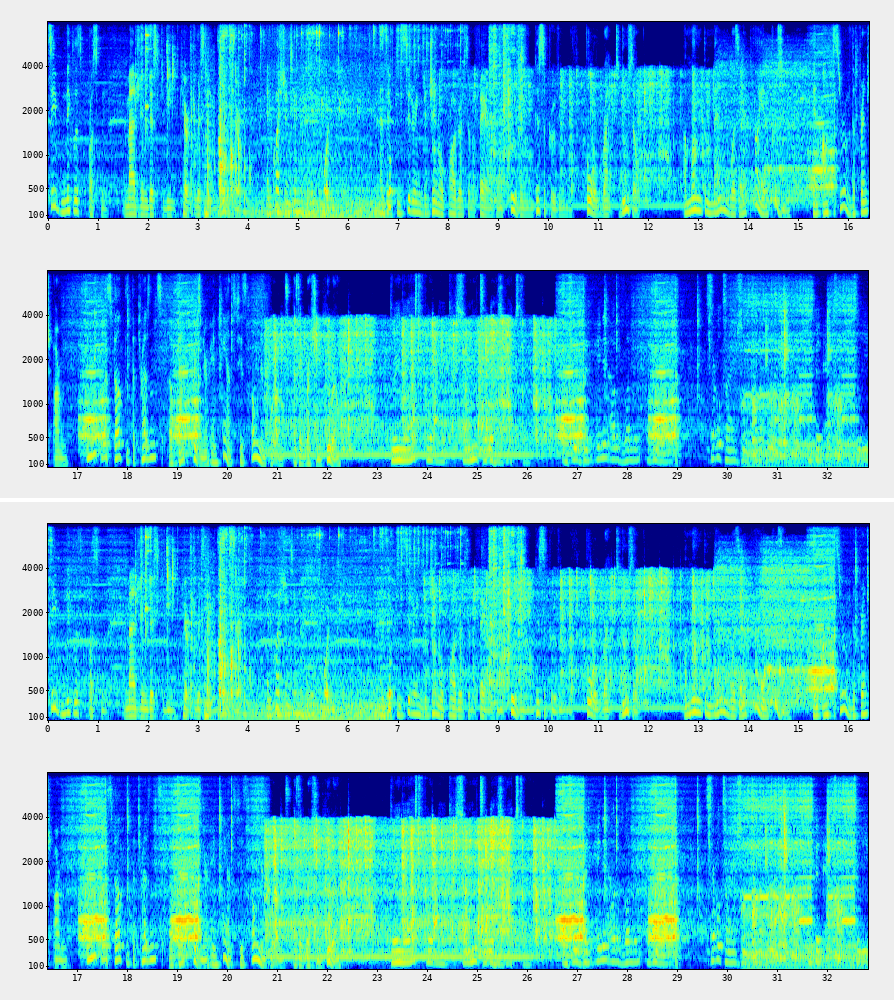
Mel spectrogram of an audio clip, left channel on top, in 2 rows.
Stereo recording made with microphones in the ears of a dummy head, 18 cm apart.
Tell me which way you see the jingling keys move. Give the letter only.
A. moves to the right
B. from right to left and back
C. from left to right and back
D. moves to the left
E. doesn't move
B.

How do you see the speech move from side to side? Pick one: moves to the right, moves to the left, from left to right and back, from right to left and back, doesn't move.
moves to the right.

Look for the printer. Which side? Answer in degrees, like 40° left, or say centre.
30° right.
